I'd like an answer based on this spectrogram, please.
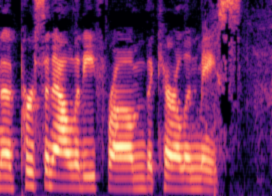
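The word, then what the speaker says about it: Myss: So we're going to grab an emotion from Mary and a personality from the Carolyn Mace. I don't know how she says mace when it's spelled M-Y-S-S.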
